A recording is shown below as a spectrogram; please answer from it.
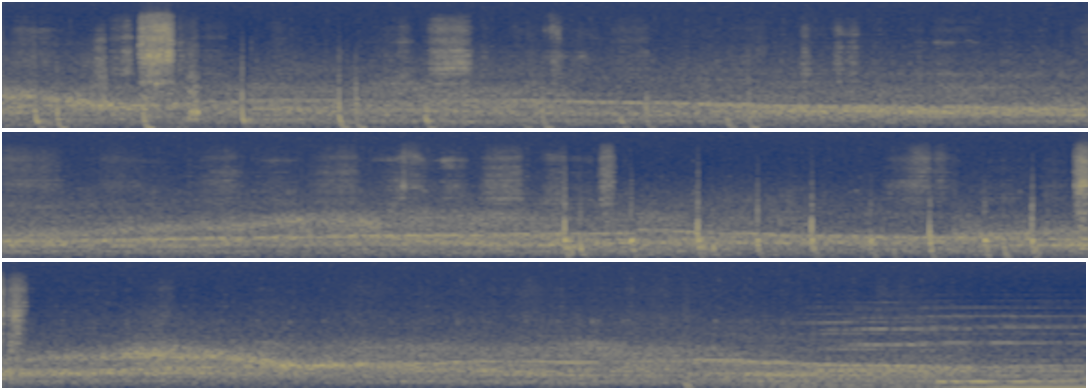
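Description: Horror film soundtrack: an eerie droning hum that slowly wavers up and down in pitch, swelling upward twice, with a low throbbing and scattered short clicks.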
